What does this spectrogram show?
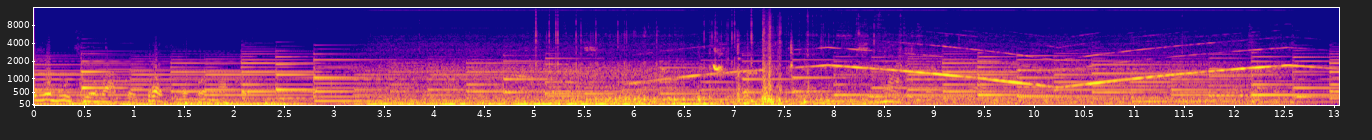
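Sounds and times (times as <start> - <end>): background music: 0.0 - 13.0
ambulance siren wailing: 3.1 - 13.0.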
